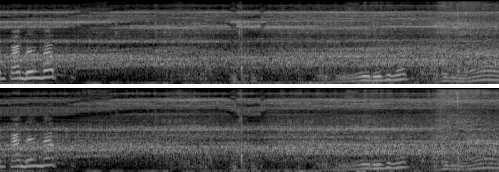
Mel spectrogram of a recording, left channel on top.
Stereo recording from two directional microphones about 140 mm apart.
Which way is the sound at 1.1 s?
60° right (ahead or behind).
